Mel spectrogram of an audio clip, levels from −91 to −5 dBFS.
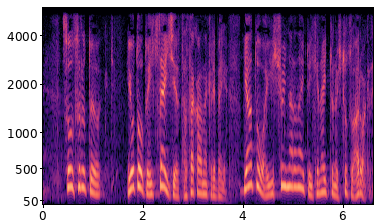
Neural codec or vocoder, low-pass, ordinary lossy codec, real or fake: none; 5.4 kHz; none; real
